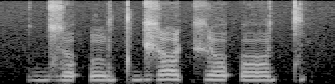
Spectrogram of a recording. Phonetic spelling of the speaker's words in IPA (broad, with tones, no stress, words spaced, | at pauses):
d͡zo˦ʔŋʊ˦tʲ d͡ʒɔ˦t͡ʃo˦ʔo˦tʲ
